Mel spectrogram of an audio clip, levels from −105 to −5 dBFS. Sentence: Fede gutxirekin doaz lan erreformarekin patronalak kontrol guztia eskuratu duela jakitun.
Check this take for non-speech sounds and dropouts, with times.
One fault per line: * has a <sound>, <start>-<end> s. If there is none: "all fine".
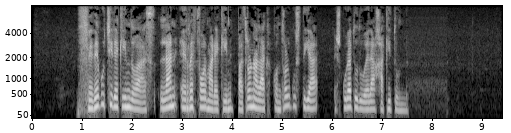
all fine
